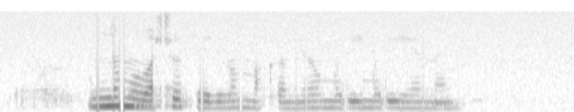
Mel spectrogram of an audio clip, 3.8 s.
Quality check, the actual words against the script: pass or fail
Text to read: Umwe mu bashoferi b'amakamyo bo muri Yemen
fail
